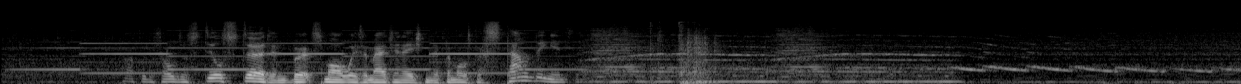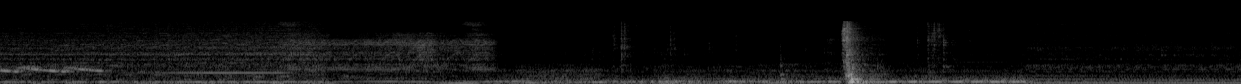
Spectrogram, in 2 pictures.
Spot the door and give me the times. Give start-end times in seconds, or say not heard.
6.5-7.3, 20.2-21.3.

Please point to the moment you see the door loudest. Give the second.
21 s.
